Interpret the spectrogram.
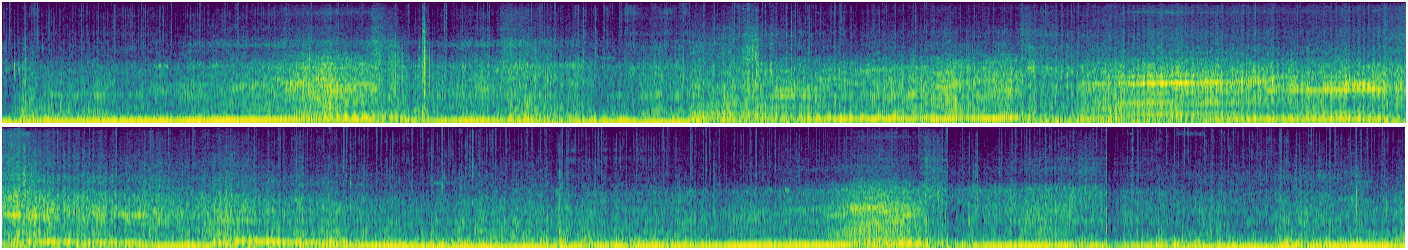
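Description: Subaru Outback XT's built turbocharged flat-four engine, heard from inside the cabin while driven hard on track. It revs up, drops sharply in pitch at each gear change, and falls away over several seconds as the car slows for corners before climbing again.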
